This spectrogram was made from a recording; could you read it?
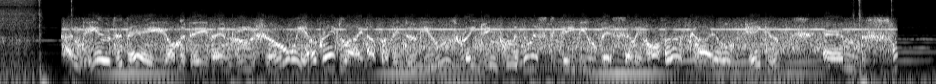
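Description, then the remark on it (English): An AM radio clicks on and plays a tinny, narrow-band voice broadcast with a steady high whistle over it for about ten seconds, then clicks off abruptly. “He flipped the radio to the AM setting.”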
